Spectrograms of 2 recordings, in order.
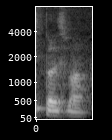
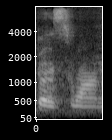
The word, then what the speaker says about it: besoin: have to, just use besoin. Okay, so they needed to sit down. Ils avaient besoin de s'asseoir. Ils have was verb. Ils. Oh, ils avaient besoin de Good s'asseoir. pronunciation of besoin is wrong.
